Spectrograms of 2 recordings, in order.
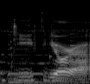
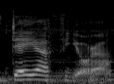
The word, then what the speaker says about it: Dea Fiora: It's not D Fiora. I figured out how to pronounce it. It's Dea Fiora.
